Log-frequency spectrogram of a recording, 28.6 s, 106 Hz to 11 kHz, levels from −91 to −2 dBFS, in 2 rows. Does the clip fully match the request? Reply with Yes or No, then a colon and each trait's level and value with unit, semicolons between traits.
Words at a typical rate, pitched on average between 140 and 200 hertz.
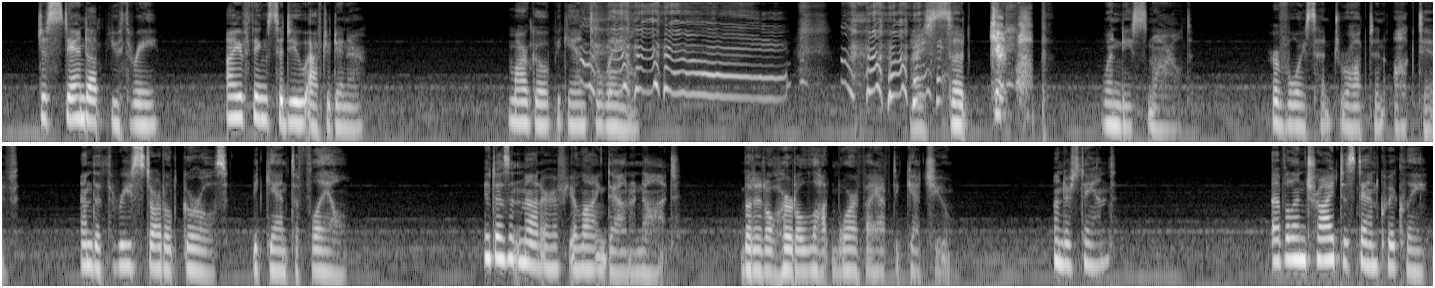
No: slow, 130 wpm; high, 190 Hz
